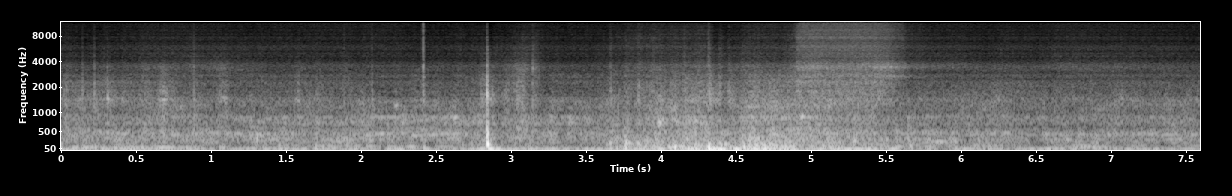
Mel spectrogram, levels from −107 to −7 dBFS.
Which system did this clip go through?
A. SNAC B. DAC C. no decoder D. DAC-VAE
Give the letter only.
D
